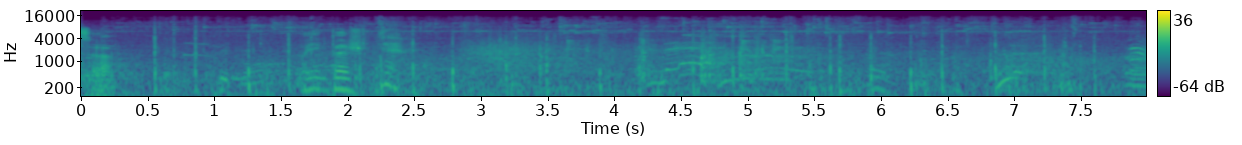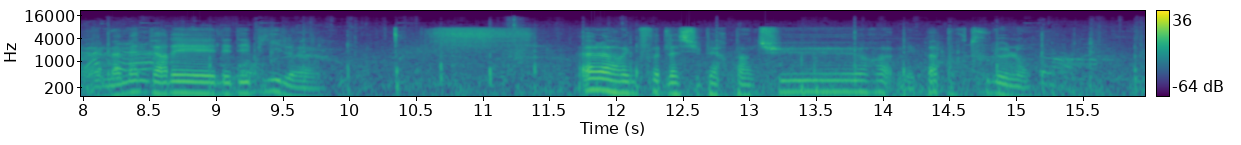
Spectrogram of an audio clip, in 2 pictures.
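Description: Footsteps run on wet pavement.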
